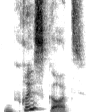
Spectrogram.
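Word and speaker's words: Grüß Gott: salutation que je vais vous apprendre aussi c'est grusgot grusg grusg c'est tout simplement la formule traditionnelle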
